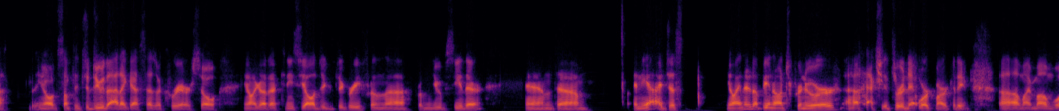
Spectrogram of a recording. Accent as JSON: {"language": "English", "town": "Brooks", "region": "Alberta", "country": "Canada", "tie": "born or raised there", "lives_now": "Calgary, Canada", "said": "I grew up in Brooks in the 90s as a teenager. So small town, southern Alberta"}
